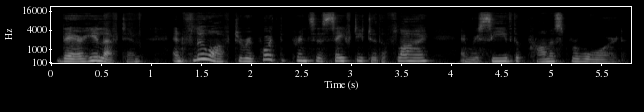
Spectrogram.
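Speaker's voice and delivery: plain reading voice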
